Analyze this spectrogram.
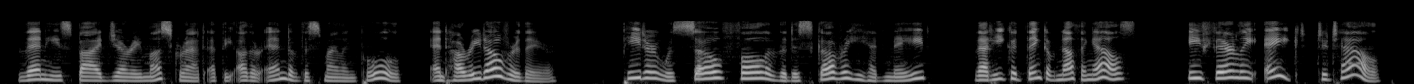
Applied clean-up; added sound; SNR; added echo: neural mask model DeepFilterNet 3.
